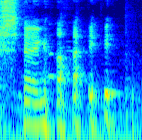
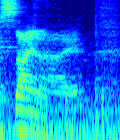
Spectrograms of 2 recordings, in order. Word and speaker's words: Sinai: Fire of Shanghai. It's fire of Sinai. And I only know it's pronounced that way because of uh Behemoth's album, The Satanist.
